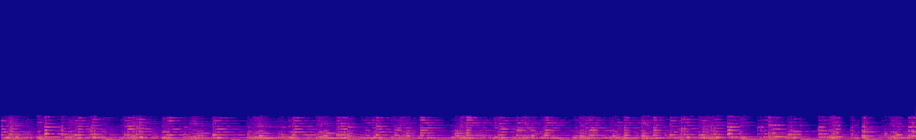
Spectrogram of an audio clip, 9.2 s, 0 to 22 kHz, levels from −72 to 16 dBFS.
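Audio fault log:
3.48 s, skip ahead. The music jumps forward abruptly with no gap filling the join. Roughly 0.4 s of material is missing. Audio was dropped, in transit or by the jitter buffer when it overflowed, while later audio was already waiting, so the player leapt past it. The two sides of the cut are butted together almost directly. The result is a sudden lurch in the music's flow. The band-limited sound, nothing above 4 kHz, fits the G.711 A-law call path.
4.09 to 5.56 s and 6.05 to 7.18 s, jitter buffer speed-up. The music runs slightly fast, about 2 percent in the first stretch and 3 percent in the second. The pitch stays put. The receiver was holding more audio than it wanted, so it trimmed tiny pitch-period slices over and over. Each stretch loses roughly 40 ms in total. The tempo is no longer steady.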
